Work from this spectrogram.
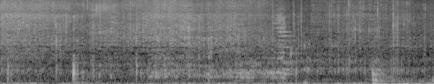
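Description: Fish frying in oil in a wok, a soft, continuous sizzle and crackle at low level with no talking.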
